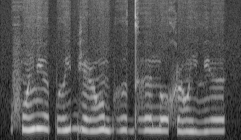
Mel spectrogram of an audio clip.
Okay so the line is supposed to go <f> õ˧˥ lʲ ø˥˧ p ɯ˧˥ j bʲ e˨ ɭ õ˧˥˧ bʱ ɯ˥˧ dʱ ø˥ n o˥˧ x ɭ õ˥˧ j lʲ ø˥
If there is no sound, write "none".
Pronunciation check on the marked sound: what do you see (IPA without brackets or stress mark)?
f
